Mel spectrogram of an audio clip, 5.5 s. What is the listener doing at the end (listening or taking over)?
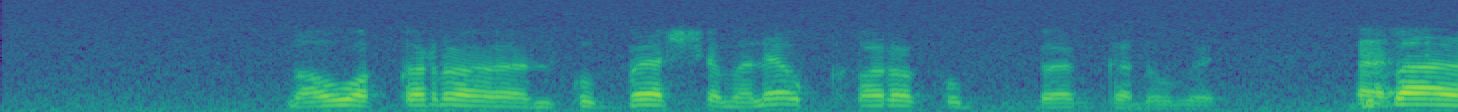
listening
